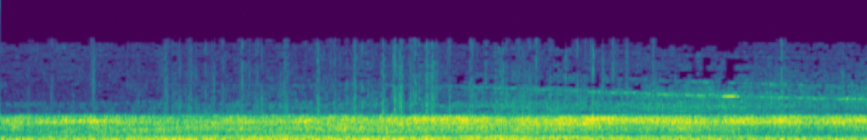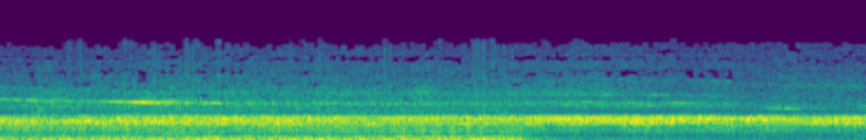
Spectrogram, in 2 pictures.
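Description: Cessna Citation II business jet's twin turbofan engines running loud as it rolls along the runway after landing. The roar drops suddenly about seven seconds in.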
